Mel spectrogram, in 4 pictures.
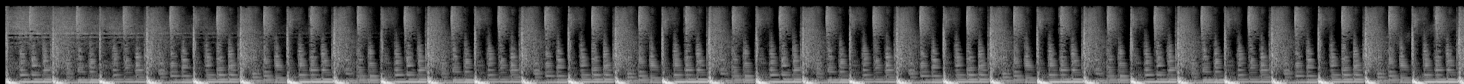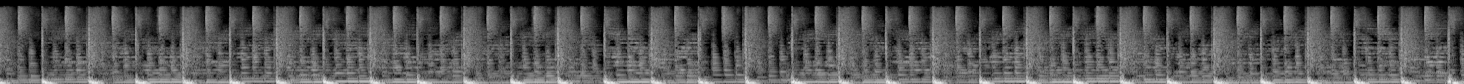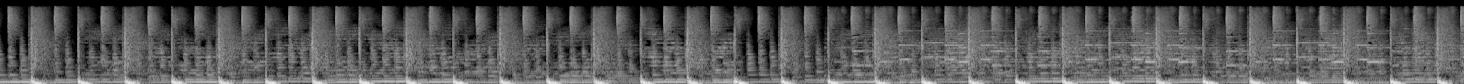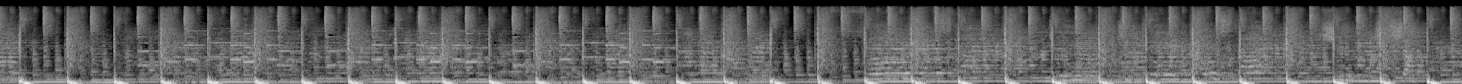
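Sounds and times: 
eighties drum beat: 0.0 - 58.5.

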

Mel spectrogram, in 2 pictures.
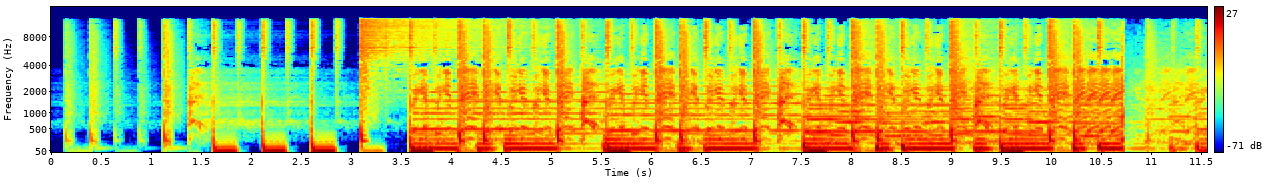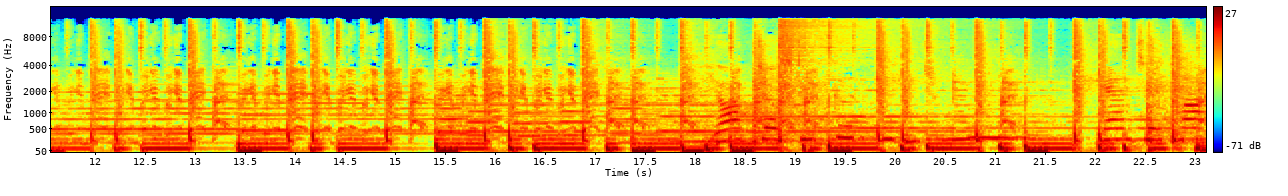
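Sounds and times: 
hyped 60s style intro music: 2.9 - 23.1.

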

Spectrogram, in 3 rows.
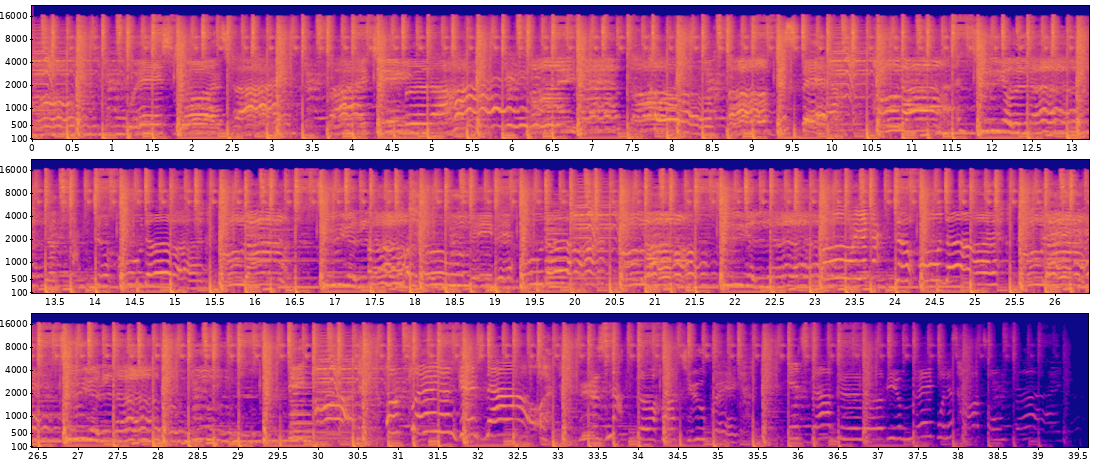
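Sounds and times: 
90s drum beat at 96 bpm: 0.0 - 38.6.

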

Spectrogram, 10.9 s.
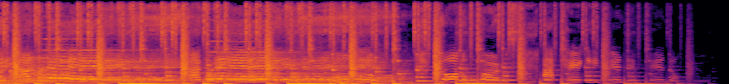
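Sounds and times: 
2000s R&B megamix: 0.0 - 8.6.

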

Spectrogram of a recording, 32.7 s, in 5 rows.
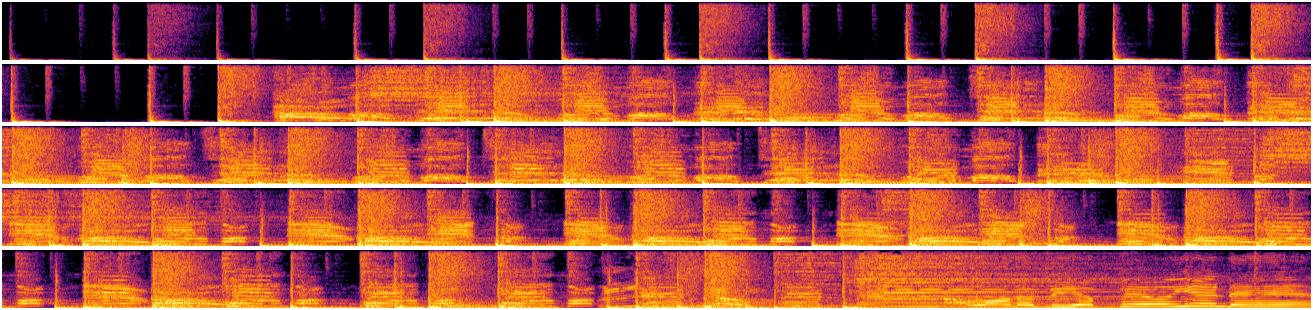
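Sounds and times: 
throwback hype drum beat: 0.0 - 32.6.

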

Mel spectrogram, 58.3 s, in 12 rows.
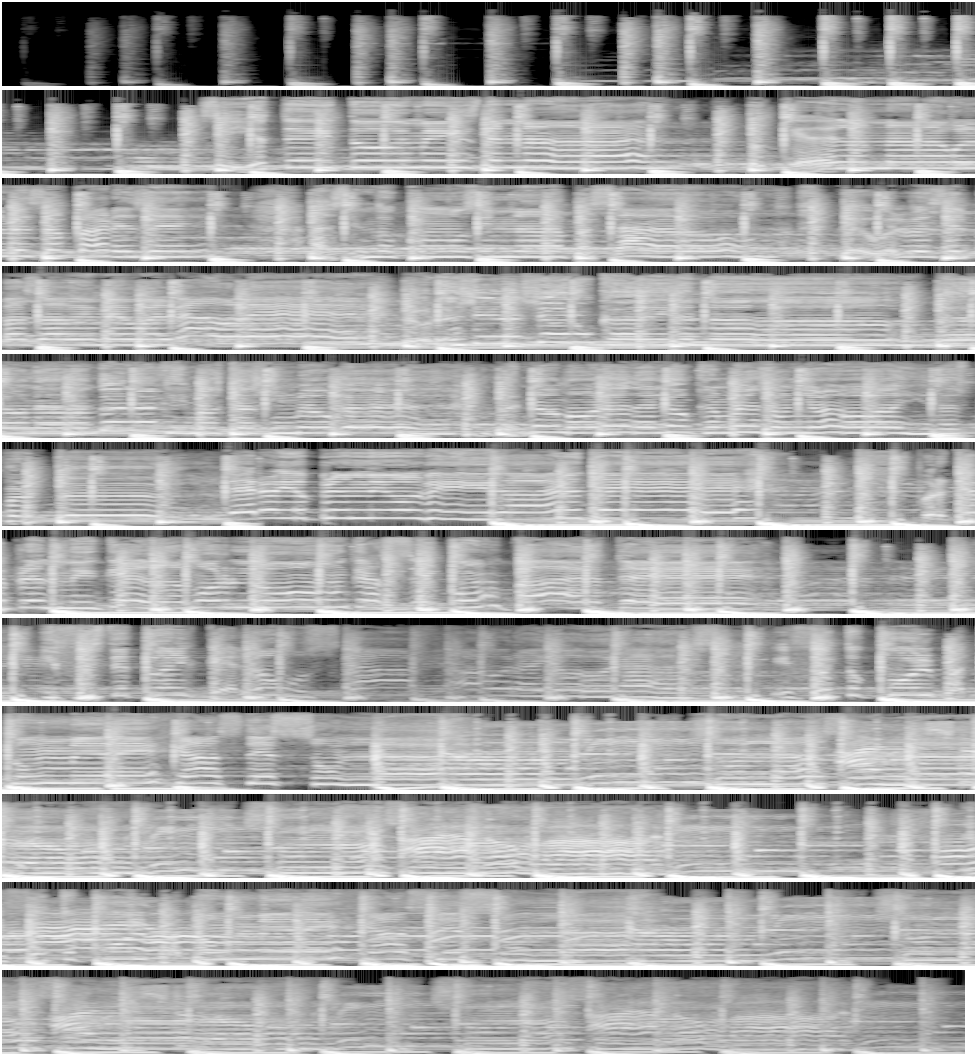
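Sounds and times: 
Latin reggaeton Redrum drum machine beat: 0.6 - 58.3.

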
